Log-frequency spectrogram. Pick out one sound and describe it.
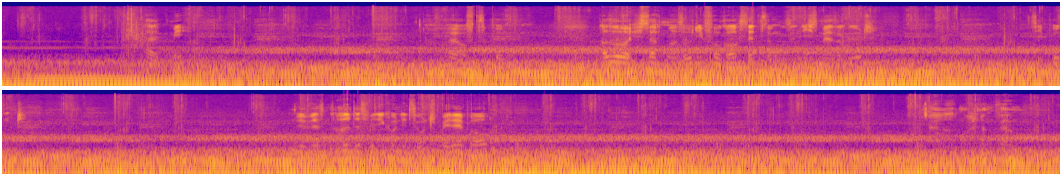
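Footsteps crunch steadily over leaves and dirt.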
